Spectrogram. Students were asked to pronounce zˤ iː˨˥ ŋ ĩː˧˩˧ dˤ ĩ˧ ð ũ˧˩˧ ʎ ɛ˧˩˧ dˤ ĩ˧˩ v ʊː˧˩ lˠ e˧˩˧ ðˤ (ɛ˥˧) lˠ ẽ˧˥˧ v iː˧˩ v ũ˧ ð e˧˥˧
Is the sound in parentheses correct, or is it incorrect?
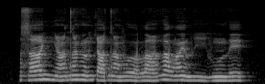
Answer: incorrect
